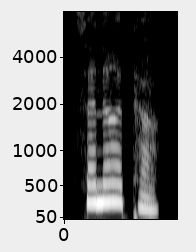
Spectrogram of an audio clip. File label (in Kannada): "ಸುನೀತ", Kannada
